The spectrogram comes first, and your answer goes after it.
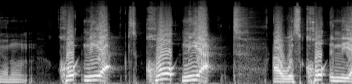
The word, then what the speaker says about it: Courtney Act: a pun on on her name is a pun on caught in the act but you know us Americans we just we have to over pronounce those arse and we say Courtney act and so a lot of people don't get the pun but I think if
